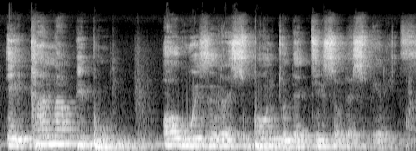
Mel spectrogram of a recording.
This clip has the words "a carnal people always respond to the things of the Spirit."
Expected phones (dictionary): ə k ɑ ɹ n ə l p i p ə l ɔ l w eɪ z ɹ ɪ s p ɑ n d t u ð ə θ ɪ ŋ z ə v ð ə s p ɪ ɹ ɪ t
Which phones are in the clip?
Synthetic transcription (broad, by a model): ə k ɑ n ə p i p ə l ɔ l w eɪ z ɹ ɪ s p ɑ n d t u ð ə t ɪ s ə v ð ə s p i ɹ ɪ t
